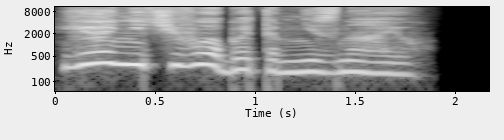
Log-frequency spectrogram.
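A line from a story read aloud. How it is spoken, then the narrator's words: Sigh. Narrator (Russian): вздохнула Росток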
